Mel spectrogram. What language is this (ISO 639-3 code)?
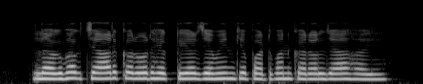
mag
